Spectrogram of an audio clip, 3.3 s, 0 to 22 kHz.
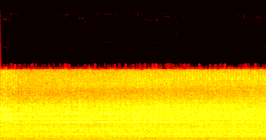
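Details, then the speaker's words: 1995 EZGO Workhorse gasoline golf cart, no start after sitting all winter, after replacing short fuel line and fuel filter and priming pump: small engine settles into steady, even hissy idle with no misses or stumbles; normal idle. "so let's see if this puppy will start up so it seems to be running"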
